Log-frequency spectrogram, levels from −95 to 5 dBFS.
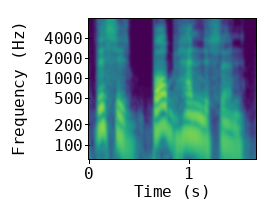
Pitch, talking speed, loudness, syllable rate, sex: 125 Hz, 145 wpm, -19 LUFS, 4.9 syllables/s, male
